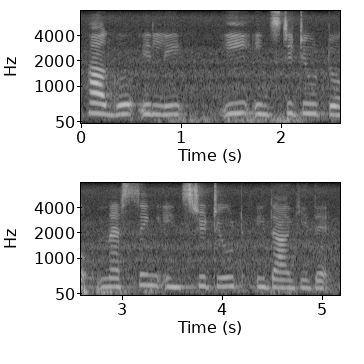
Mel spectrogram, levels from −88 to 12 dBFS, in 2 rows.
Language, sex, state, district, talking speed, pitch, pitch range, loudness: Kannada, male, Karnataka, Bellary, 80 wpm, 240 Hz, 225-255 Hz, -22 LUFS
